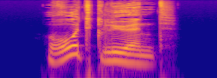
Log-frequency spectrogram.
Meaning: red-hot
- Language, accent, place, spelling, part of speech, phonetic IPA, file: German, Germany, Berlin, rotglühend, adjective, [ˈʁoːtˌɡlyːənt], De-rotglühend.ogg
